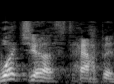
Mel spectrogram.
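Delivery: slow, stunned wonder and disbelief.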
